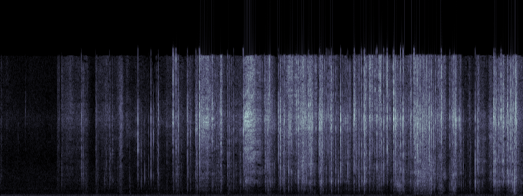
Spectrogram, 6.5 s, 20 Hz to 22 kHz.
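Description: A 2022 Donruss baseball card pack's foil wrapper being torn open and crinkled by hand: crackling starts about a second in and turns loud and dense from about two and a half seconds on.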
